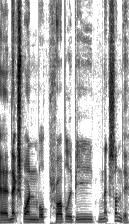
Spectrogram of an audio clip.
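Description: Medium-pitched male voice with a Scottish accent, very clean recording, silent background. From Scotland. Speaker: podcast host. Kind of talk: casual chat.

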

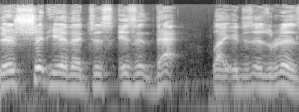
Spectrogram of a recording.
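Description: Pitched at a medium level, a man speaks in a New York accent with ordinary pitch variation. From East New York, Brooklyn. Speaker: stand-up comedian. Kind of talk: casual chat.

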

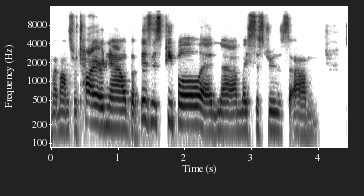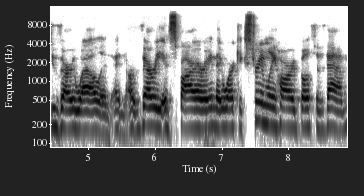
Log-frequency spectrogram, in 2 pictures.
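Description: The speaker has a New York accent and fairly even intonation. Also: woman. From Queens, New York. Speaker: nonprofit co-founder. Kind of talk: radio interview.

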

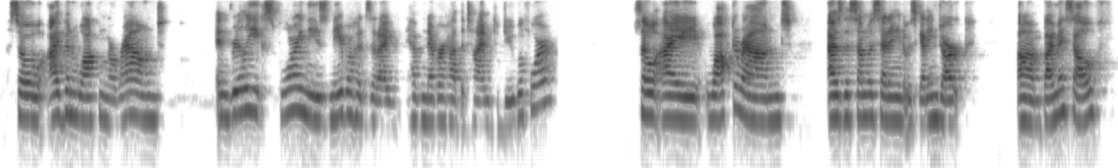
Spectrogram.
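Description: At a moderate pace, a woman with an unremarkable speaking voice talks at medium pitch with fairly even intonation. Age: 20s. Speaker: music podcast co-host. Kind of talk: casual chat.

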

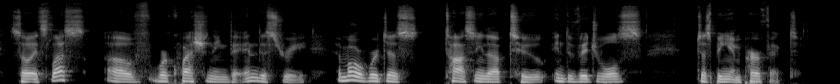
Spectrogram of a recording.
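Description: In a very clean recording with a silent background, a man uses a normal speaking voice at medium pitch, with ordinary pitch variation, very even loudness, and a moderate pace. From United States. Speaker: podcast co-host. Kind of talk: casual chat.

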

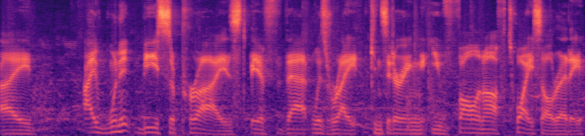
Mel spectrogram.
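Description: A put-on character voice from a man, very deep and low, at a fairly slow pace over clear background noise. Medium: actual play. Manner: sarcastic, crude.

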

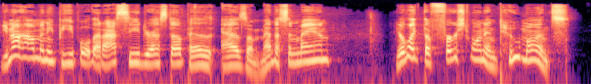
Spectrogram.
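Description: A man's put-on character voice, high and fairly quick, with very wide pitch swings. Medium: actual play. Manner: wry, impatient.

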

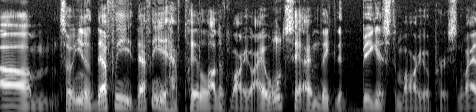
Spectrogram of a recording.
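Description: On a very clean recording with a silent background, a man with a fairly low pitch speaks with lively intonation. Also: dry, close sound with no echo. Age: 30s. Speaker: podcast host. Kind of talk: solo podcast commentary.

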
